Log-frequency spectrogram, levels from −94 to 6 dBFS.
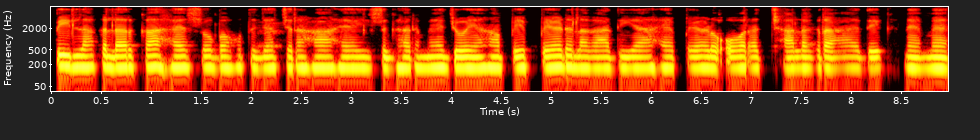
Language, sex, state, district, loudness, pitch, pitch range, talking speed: Hindi, female, Bihar, Supaul, -19 LUFS, 160 Hz, 160-165 Hz, 180 wpm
